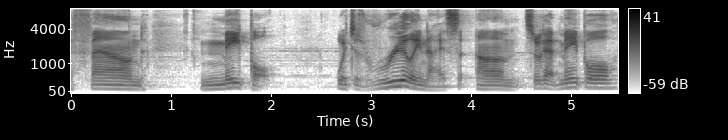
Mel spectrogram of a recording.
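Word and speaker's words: gneiss: generic be is pronounced nice pronounced nice the g is silent and the ne is like an eye yeah so I found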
